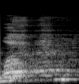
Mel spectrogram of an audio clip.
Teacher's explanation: Pertama gunnah karena mim musyaddadah. Mim musyaddadah artinya mim bertasydid ditahan.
